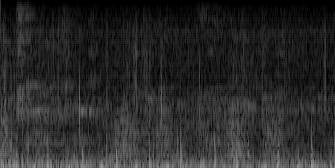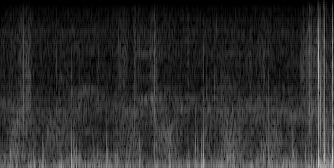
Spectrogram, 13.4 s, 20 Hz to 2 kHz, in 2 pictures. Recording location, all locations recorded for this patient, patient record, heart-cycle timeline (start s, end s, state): aortic valve (AV)
aortic valve (AV)+pulmonary valve (PV)+tricuspid valve (TV)+mitral valve (MV)
#Age: Child
#Sex: Male
#Height: 131.0 cm
#Weight: 23.7 kg
#Pregnancy status: False
#Murmur: Absent
#Murmur locations: nan
#Most audible location: nan
#Systolic murmur timing: nan
#Systolic murmur shape: nan
#Systolic murmur grading: nan
#Systolic murmur pitch: nan
#Systolic murmur quality: nan
#Diastolic murmur timing: nan
#Diastolic murmur shape: nan
#Diastolic murmur grading: nan
#Diastolic murmur pitch: nan
#Diastolic murmur quality: nan
#Outcome: Abnormal
#Campaign: 2015 screening campaign
0.00	0.50	unannotated
0.50	0.66	diastole
0.66	0.76	S1
0.76	0.94	systole
0.94	1.04	S2
1.04	1.38	diastole
1.38	1.46	S1
1.46	1.62	systole
1.62	1.72	S2
1.72	2.00	diastole
2.00	2.10	S1
2.10	2.28	systole
2.28	2.38	S2
2.38	2.67	diastole
2.67	2.78	S1
2.78	2.94	systole
2.94	3.05	S2
3.05	3.30	diastole
3.30	3.39	S1
3.39	3.58	systole
3.58	3.67	S2
3.67	3.98	diastole
3.98	4.09	S1
4.09	4.26	systole
4.26	4.34	S2
4.34	4.65	diastole
4.65	4.77	S1
4.77	4.92	systole
4.92	5.00	S2
5.00	5.22	diastole
5.22	5.34	S1
5.34	5.50	systole
5.50	5.60	S2
5.60	5.90	diastole
5.90	6.02	S1
6.02	6.18	systole
6.18	6.29	S2
6.29	6.58	diastole
6.58	6.71	S1
6.71	13.39	unannotated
